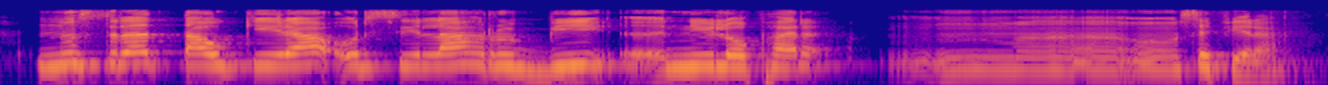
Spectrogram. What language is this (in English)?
Kashmiri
